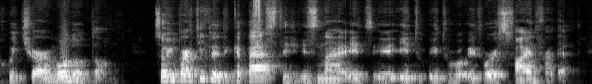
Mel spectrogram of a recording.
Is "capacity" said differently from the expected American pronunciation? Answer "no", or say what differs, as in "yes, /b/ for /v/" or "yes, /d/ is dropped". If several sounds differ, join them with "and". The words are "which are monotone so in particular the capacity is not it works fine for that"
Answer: no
